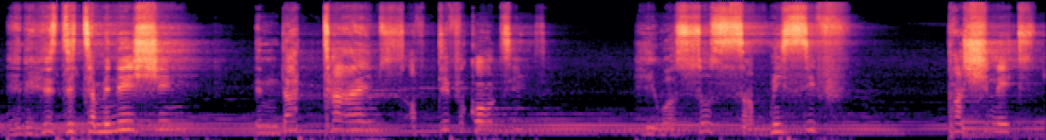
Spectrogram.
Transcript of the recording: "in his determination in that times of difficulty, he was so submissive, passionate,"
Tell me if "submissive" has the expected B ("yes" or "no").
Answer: yes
